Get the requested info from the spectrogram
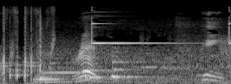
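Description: Sound effects laid over a title card: a quick run of clicks, then a bell-like ding that rings on, with a few short tones bending up and down in pitch beneath it.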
